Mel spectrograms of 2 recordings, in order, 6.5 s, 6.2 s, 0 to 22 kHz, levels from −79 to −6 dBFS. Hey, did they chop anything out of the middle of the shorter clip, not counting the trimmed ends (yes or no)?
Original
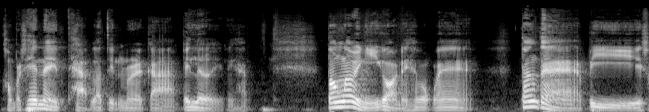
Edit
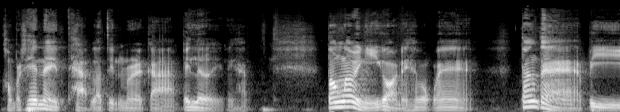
no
